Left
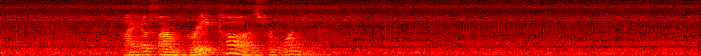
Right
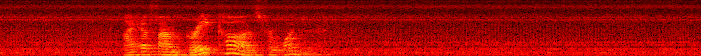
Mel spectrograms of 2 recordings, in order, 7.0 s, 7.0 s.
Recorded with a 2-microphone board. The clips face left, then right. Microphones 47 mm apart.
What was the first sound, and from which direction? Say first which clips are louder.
A man speaking: right 1 dB; 25° right (ahead or behind).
